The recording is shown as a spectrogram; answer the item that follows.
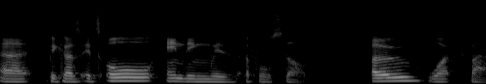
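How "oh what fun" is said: loud, heavy, dripping put-on sarcasm. Saying a film's title aloud after praising it: put-on sarcastic tone. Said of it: "That's the sarcasm".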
